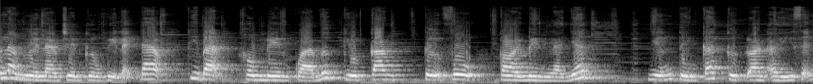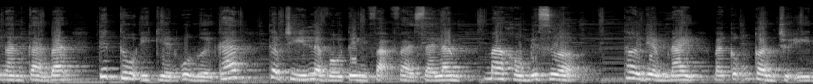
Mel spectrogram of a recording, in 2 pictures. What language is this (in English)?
Vietnamese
